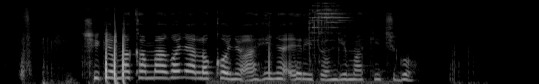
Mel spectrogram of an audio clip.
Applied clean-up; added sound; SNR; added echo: none; Cutlery, silverware; 15 dB; none.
